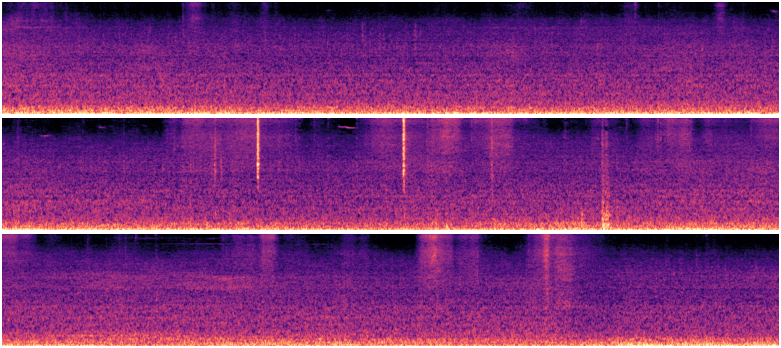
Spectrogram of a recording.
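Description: Steady low road-and-engine rumble of a car driving through city streets, heard from inside the car. A few brief hissy ticks come through near the middle and again near the end.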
